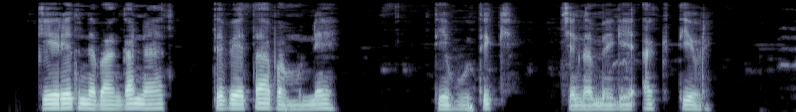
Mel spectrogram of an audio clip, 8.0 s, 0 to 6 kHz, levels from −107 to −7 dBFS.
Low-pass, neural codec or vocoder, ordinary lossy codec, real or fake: 5.4 kHz; none; none; real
